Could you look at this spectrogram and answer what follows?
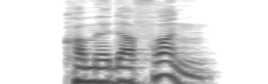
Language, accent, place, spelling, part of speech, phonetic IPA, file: German, Germany, Berlin, komme davon, verb, [ˌkɔmə daˈfɔn], De-komme davon.ogg
- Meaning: inflection of davonkommen: 1. first-person singular present 2. first/third-person singular subjunctive I 3. singular imperative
